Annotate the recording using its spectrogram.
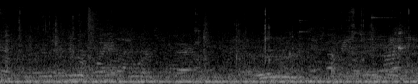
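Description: Indistinct chatter of several people over a steady low hum, with a few sharp, scattered clicks of pool balls striking on the tables around.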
